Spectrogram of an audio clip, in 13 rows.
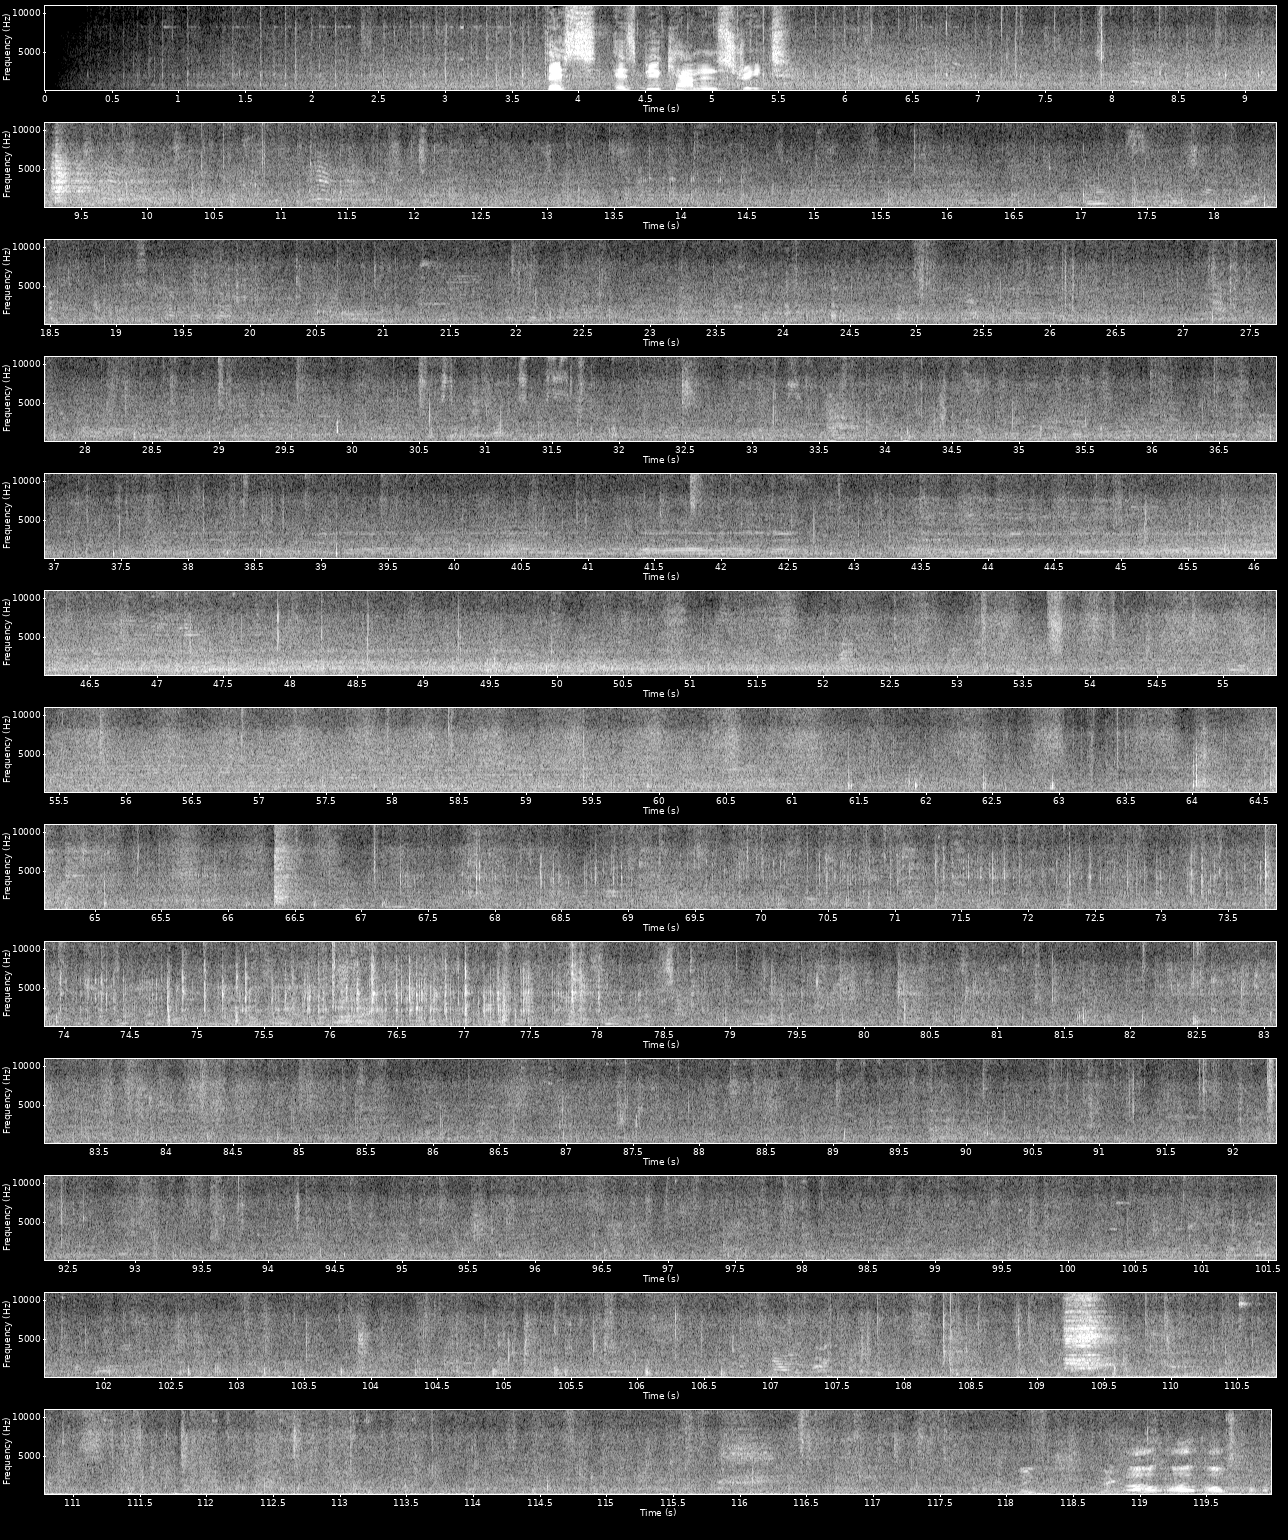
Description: Glasgow Royal Concert Hall to Argyle Street
buchanan-street.mp3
